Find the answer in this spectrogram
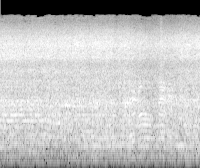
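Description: Steady whirring of beetleweight combat robots' spinning weapon motors, with no impacts, over faint background voices.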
